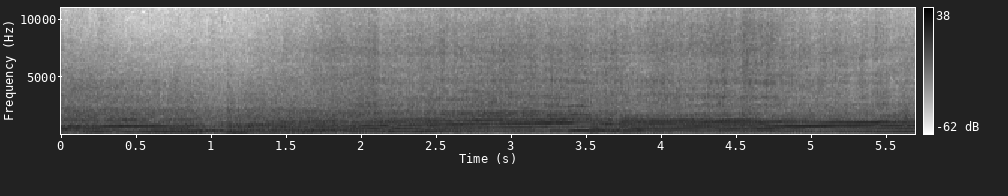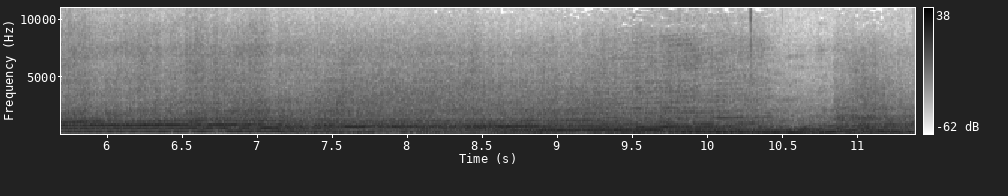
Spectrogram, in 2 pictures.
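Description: Lamborghini Gallardo V10 engine accelerating hard on a race track. The revs climb steadily and fall back at each upshift, about 4 and 7 seconds in and again near the end, then climb again.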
